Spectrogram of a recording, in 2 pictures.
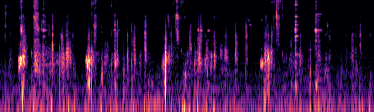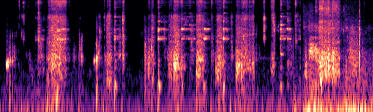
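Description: A woman bites and chews soft food close to a microphone with wet smacking sounds.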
